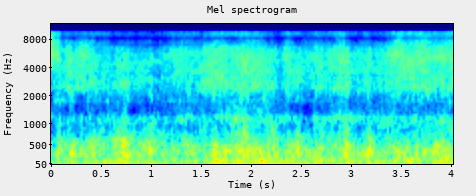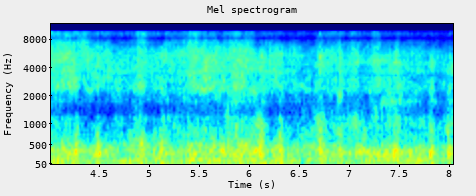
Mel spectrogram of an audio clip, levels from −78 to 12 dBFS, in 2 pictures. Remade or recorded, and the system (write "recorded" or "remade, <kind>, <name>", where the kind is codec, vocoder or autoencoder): remade, codec, HILCodec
